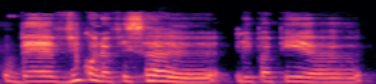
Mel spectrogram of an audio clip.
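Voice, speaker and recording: A woman from France calling in, speaking in a halting, resigned way with short confirmations. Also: medium pitch, steady tone, fairly bright tone, a little hiss or hum, low-quality recording. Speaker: caller.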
